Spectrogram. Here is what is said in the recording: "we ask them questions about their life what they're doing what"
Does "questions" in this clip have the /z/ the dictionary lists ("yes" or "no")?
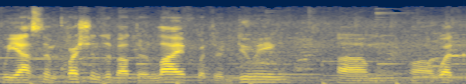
yes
